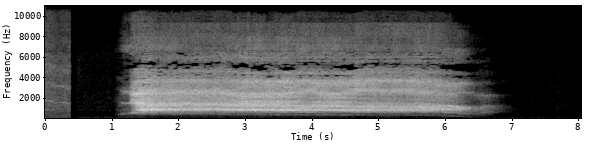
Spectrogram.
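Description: One long, hoarse scream lasting about five seconds. It holds a high pitch, then slides down as it fades out.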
